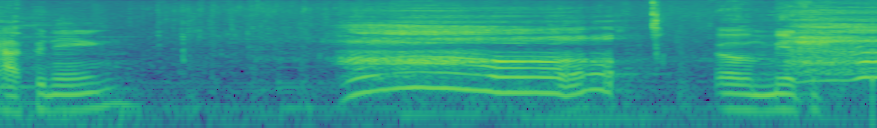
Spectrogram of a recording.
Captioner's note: water splashes; Trixie gasping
